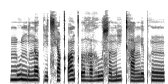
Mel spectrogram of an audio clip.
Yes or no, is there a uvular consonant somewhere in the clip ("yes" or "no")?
yes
